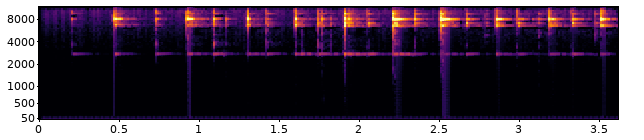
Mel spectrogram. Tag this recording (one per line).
spoon
melody
bell
phone
non-disturbing
tea
mobile
reverb
alarm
